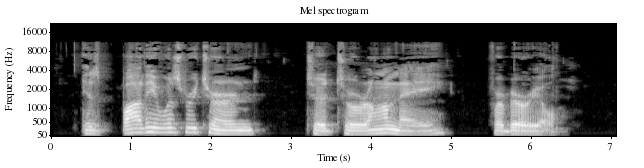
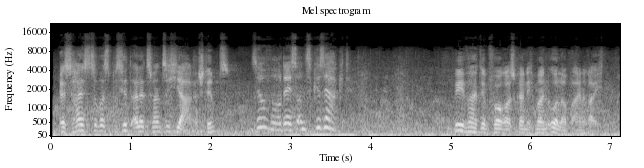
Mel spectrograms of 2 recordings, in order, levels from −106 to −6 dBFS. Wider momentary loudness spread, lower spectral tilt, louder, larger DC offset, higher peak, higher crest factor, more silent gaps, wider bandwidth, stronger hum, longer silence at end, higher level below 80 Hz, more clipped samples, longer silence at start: about the same, 12 LU vs 10 LU; about the same, -5.5 dB/octave vs -5 dB/octave; first, -17 LUFS vs -25 LUFS; neither; first, 0 dBFS vs -6 dBFS; about the same, 18 dB vs 18 dB; neither; first, 11.5 kHz vs 10 kHz; neither; first, 0.75 s vs 0 s; second, -52 dBFS vs -32 dBFS; neither; first, 0.4 s vs 0 s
